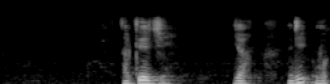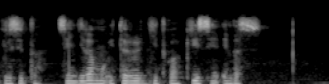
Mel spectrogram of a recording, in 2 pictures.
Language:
Kinyarwanda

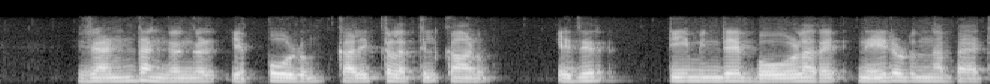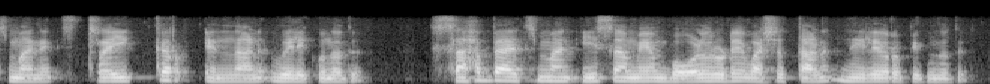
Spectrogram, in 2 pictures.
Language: Malayalam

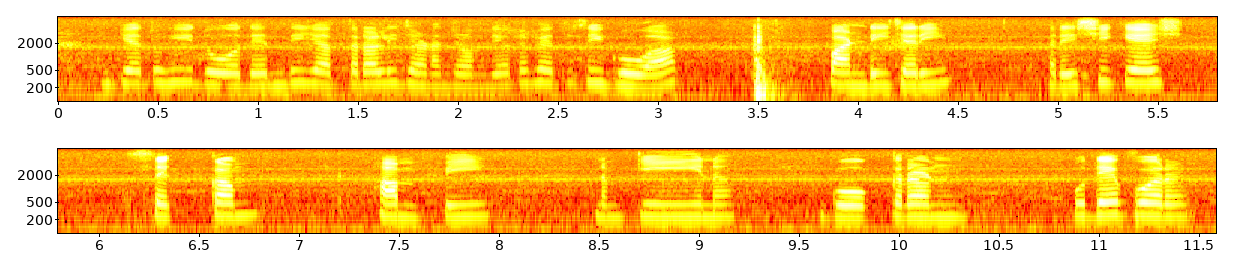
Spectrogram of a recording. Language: Punjabi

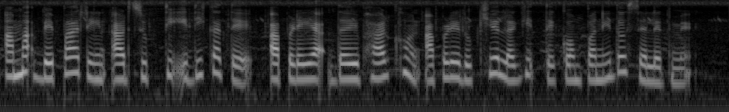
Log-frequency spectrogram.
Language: Santali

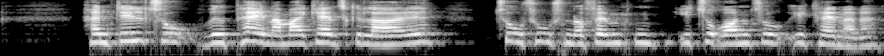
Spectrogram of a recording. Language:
Danish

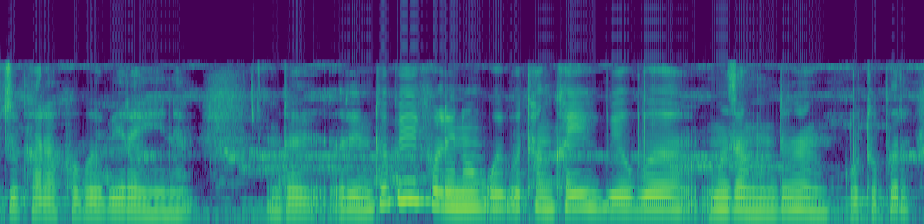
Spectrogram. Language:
Bodo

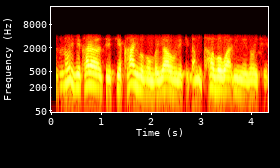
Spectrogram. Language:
Manipuri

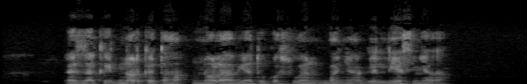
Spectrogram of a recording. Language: Basque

